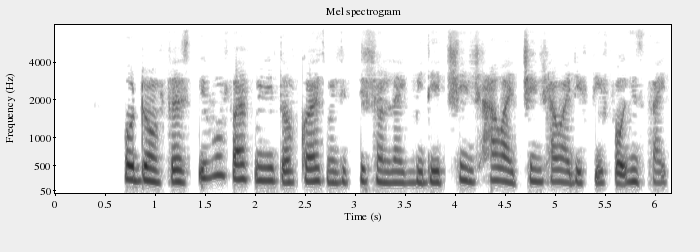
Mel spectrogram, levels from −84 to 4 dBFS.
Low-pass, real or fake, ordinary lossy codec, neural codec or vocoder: 7.2 kHz; real; AAC, 32 kbps; none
